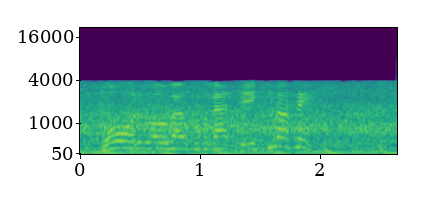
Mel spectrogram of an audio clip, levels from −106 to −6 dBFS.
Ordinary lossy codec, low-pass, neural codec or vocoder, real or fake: AAC, 16 kbps; 7.2 kHz; none; real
